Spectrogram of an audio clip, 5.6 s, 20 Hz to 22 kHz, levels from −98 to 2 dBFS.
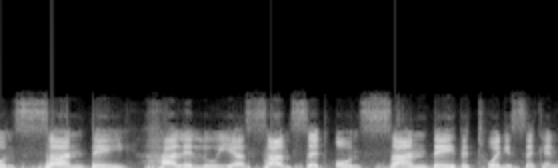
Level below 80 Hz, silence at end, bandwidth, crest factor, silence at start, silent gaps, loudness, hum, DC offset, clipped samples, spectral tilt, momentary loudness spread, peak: -50 dBFS; 0 s; 9.6 kHz; 16 dB; 0 s; none; -16 LUFS; none; under 0.1%; under 0.1%; -4 dB/octave; 9 LU; 0 dBFS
